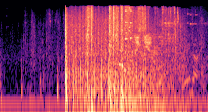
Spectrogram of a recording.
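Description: Gunfire rattles in a quick burst.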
